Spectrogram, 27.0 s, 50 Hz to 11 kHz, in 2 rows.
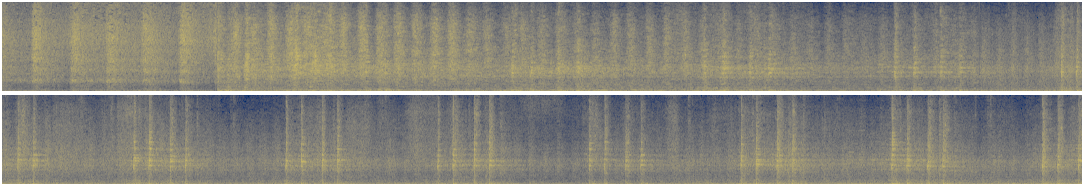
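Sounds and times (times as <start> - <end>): railroad cars rumbling: 0.0 - 27.0.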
